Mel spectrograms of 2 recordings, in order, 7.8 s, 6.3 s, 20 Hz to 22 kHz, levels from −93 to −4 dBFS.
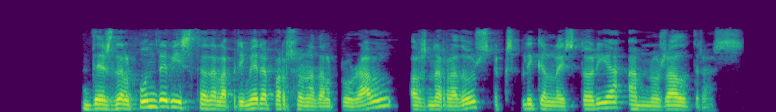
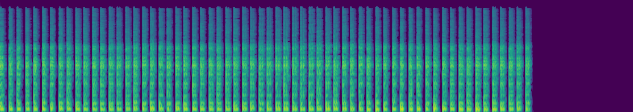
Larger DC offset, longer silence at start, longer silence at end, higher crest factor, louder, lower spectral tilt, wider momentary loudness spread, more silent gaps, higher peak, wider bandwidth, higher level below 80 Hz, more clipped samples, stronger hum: neither; first, 0.8 s vs 0 s; second, 0.35 s vs 1.05 s; about the same, 16 dB vs 20 dB; first, -16 LUFS vs -19 LUFS; about the same, -5 dB/octave vs -5.5 dB/octave; first, 10 LU vs 1 LU; first, 3.98-4.08 s vs none; about the same, -2 dBFS vs 0 dBFS; second, 7.8 kHz vs 17 kHz; second, -58 dBFS vs -42 dBFS; neither; neither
